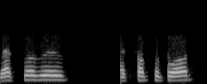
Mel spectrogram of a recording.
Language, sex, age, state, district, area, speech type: Bengali, male, 45-60, West Bengal, Dakshin Dinajpur, rural, conversation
